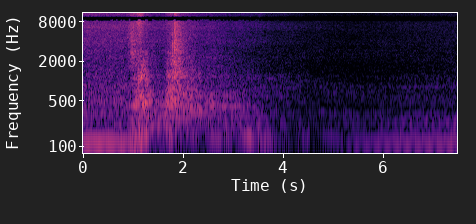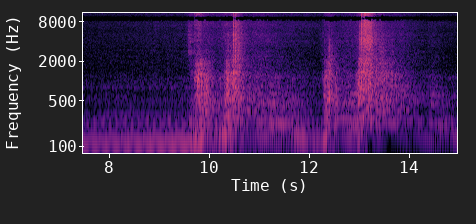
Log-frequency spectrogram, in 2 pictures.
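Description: A car engine revs hard several times, roaring up and settling back.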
